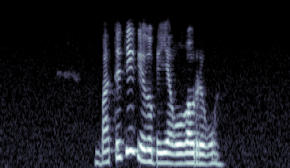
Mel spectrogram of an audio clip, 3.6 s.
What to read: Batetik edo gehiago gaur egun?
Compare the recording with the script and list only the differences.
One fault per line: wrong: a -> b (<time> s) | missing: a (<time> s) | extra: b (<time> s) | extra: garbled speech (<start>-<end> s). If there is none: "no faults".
no faults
